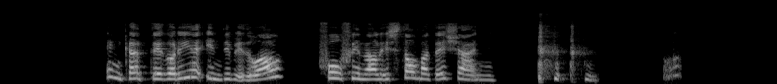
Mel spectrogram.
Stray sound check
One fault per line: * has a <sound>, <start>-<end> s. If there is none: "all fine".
* has a throat clearing, 5.4-6.0 s
* has a laugh, 6.6-6.8 s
